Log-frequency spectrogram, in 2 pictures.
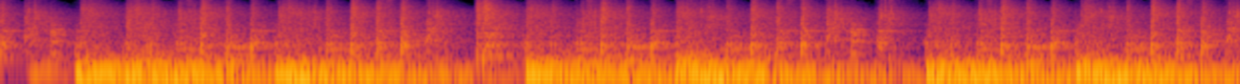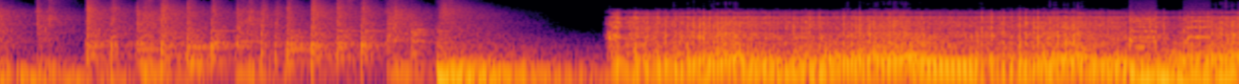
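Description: A motorcycle engine roars and revs loudly, its throaty growl surging in bursts before cutting abruptly into a steady, dense, high-pitched drone for the final few seconds.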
